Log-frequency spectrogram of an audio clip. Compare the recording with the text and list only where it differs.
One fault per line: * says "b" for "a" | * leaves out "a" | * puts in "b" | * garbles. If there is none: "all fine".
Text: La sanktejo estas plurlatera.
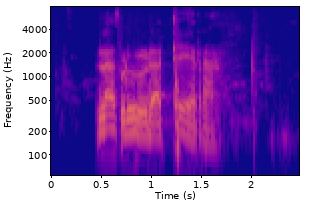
* leaves out "sanktejo estas"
